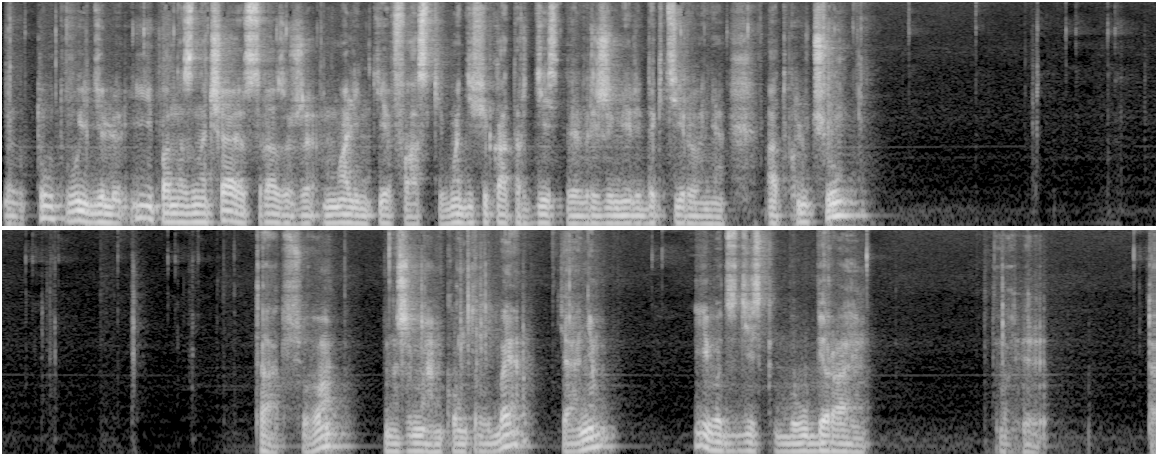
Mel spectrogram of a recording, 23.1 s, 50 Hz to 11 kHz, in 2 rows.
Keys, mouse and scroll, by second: 0.2 middle click, 1.3 alt+shift+click, 1.6 middle click, 2.7 alt+shift+click, 5.4 click, 6.7 shift+click, 7.2 shift+click, 8.3 shift+middle click, 9.0 middle click, 10.6 alt+shift+click, 11.0 alt+shift+click, 12.0 middle click, 13.1 alt+shift+click, 13.4-15.5 middle drag, 16.1 ctrl+b, 20.2-23.0 drag.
